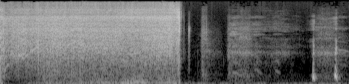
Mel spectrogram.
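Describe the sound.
A voice imitates a Dyson Airblade full-body hand air dryer with a loud, steady, breathy roar of hiss lasting about two seconds. It cuts off abruptly, followed by faint breaths and a few soft clicks.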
